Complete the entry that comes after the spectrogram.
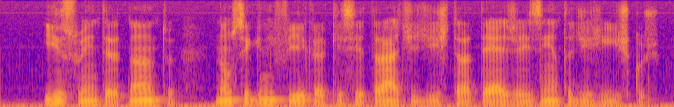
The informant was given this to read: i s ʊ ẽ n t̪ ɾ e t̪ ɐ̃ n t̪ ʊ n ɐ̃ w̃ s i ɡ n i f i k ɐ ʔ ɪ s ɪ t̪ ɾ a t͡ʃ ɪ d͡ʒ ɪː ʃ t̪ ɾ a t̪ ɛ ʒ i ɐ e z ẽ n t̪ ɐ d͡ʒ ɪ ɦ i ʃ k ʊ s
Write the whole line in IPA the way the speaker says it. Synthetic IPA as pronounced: i s ʊ ẽ n t̪ ɾ e t̪ ɐ̃ n t̪ ʊ n ɐ̃ w̃ s i ɡ n i f i k ɐ k ɪ s ɪ t̪ ɾ a t͡ʃ ɪ d͡ʒ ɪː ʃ t̪ ɾ a t̪ ɛ ʒ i ɐ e z ẽ n t̪ ɐ d͡ʒ ɪ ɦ i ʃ k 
